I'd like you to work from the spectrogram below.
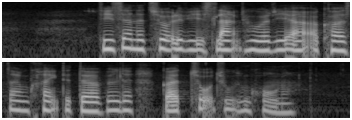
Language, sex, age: Danish, female, 23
